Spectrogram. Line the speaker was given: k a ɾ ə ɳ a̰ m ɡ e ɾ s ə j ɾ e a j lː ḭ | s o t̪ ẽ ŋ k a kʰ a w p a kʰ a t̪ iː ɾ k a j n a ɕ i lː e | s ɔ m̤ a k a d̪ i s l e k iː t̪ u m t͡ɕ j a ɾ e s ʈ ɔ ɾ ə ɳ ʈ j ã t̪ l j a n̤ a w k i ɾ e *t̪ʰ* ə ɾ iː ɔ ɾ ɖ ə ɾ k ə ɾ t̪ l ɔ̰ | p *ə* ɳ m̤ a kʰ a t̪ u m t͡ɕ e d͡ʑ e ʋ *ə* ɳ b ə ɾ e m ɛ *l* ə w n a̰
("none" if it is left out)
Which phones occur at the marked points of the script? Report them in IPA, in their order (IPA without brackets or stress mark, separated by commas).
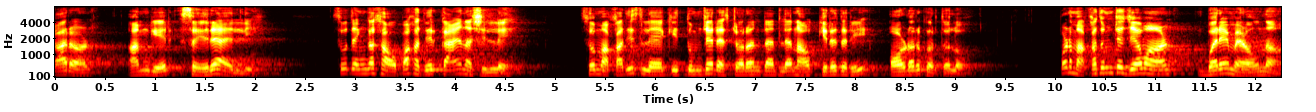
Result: t̪, ə, a, ɭ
